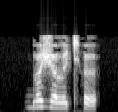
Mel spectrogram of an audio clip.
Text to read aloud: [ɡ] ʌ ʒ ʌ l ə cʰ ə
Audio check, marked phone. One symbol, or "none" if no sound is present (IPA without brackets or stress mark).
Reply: ɡ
